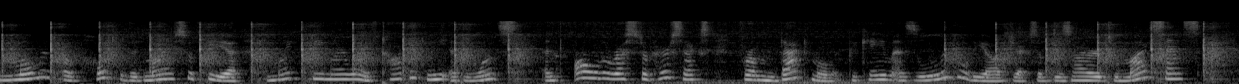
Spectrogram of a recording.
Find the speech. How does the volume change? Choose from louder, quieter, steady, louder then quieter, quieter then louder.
steady.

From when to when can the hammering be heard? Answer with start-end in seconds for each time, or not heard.
0.0-5.7, 9.2-12.3.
